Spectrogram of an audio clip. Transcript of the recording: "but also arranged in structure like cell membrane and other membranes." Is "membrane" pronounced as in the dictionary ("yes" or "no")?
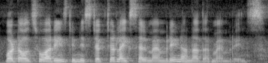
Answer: yes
